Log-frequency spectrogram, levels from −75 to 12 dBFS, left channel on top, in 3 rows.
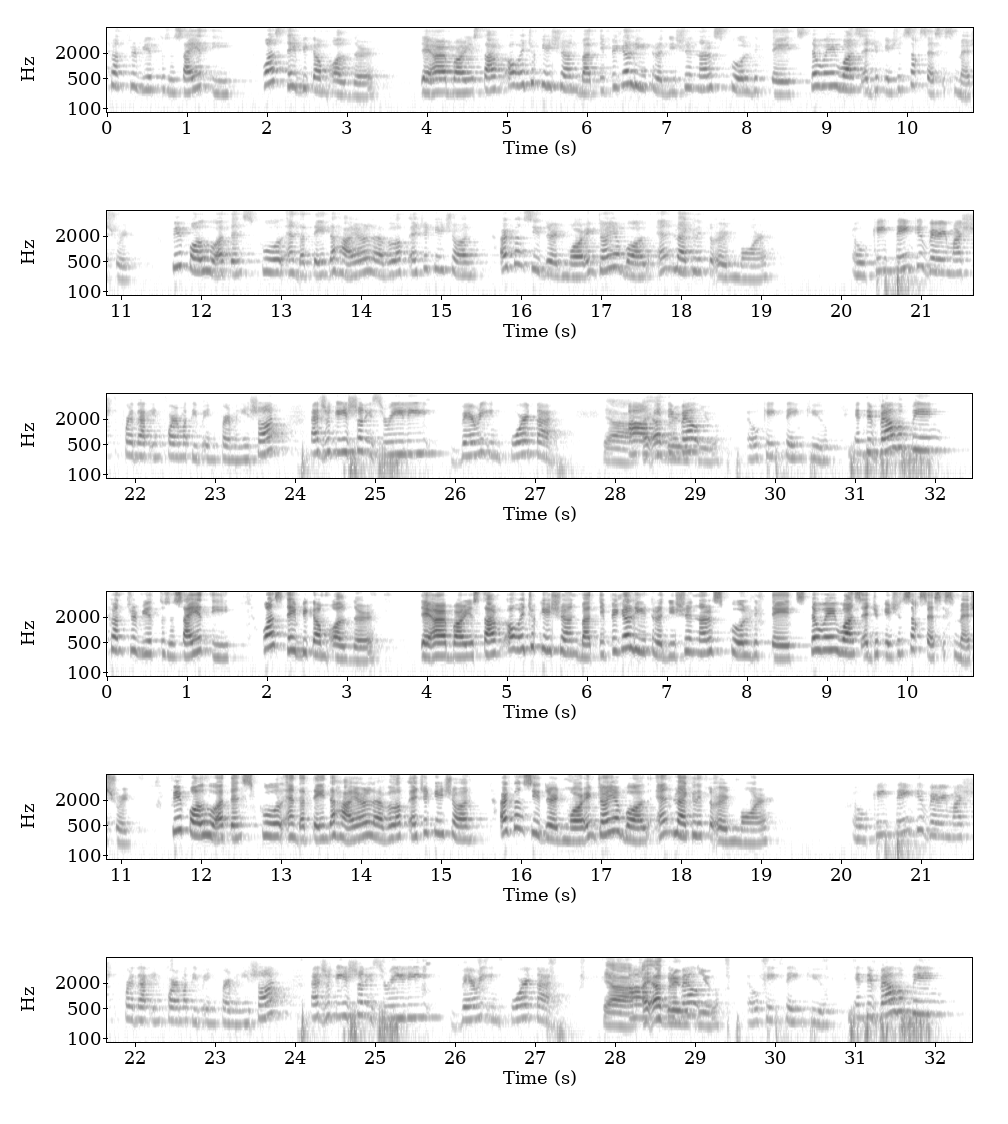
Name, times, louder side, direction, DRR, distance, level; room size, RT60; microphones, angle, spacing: voice 1, 0.0-1.5 2.0-3.4 3.9-11.1 11.6-15.4 15.7-19.1 27.9-29.2 30.9-31.0, right 9 dB, 65° right, 16 dB, 0.4 m, -33 dB
voice 2, 20.1-25.7 26.0-27.3 27.7-27.8 28.2-29.1 29.7-30.7 31.0-32.1, left 3 dB, 20° left, 9 dB, 0.7 m, -38 dB
12.0 x 8.0 x 3.9 m, 0.89 s
head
